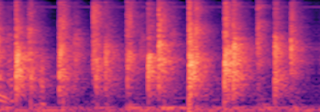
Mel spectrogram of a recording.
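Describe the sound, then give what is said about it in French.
Clapping in a radio studio, a steady series of sharp single claps at roughly three per second, evenly paced and fairly loud with no voices over it. “On peut l'applaudir.”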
